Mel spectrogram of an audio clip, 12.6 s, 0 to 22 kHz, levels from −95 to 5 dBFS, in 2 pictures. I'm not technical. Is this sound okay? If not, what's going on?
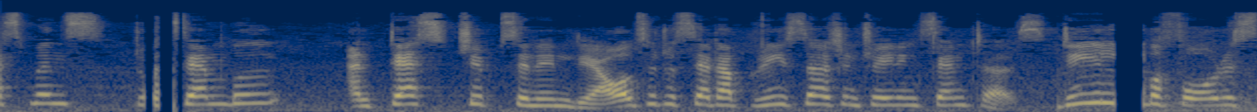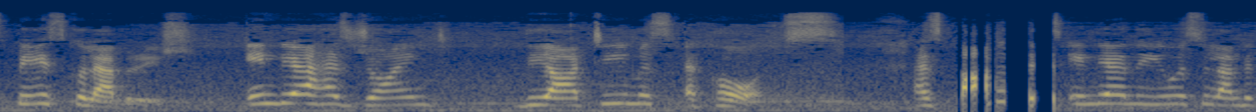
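No. The sound cuts out three times: briefly at 0.72 s and again at 5.57 s, each losing about a seventh of a second in total, then more badly from 11.06 to 11.55 s, where it drops in several short holes. This is a digital broadcast dropout: the receiver stopped getting clean data, so it switched the sound off almost instantly until good data arrived again. Whatever played during those gaps is simply missing.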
